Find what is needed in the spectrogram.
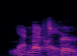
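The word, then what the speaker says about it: Max Baer: Brawn on this one so I went with Max bear is that right is how do you say his name B Bear yeah Max bear Jun yeah from The Beverly Hillbillies yeah yeah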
